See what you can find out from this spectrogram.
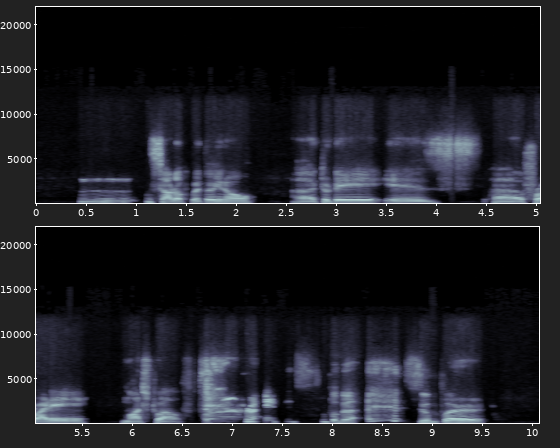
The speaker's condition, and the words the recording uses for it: Stuttering. I sometimes pause. Sometimes the words do not come out when I want them to.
